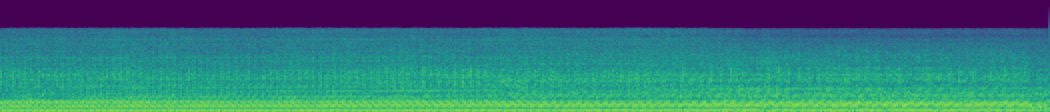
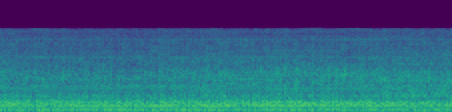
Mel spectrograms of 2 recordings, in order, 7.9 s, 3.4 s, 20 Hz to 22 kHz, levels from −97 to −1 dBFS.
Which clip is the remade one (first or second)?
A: second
